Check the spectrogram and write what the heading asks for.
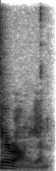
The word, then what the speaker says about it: Iranian: you pronounced it wrong it should be pronounced Iranian like being a contrarian sometimes all right after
